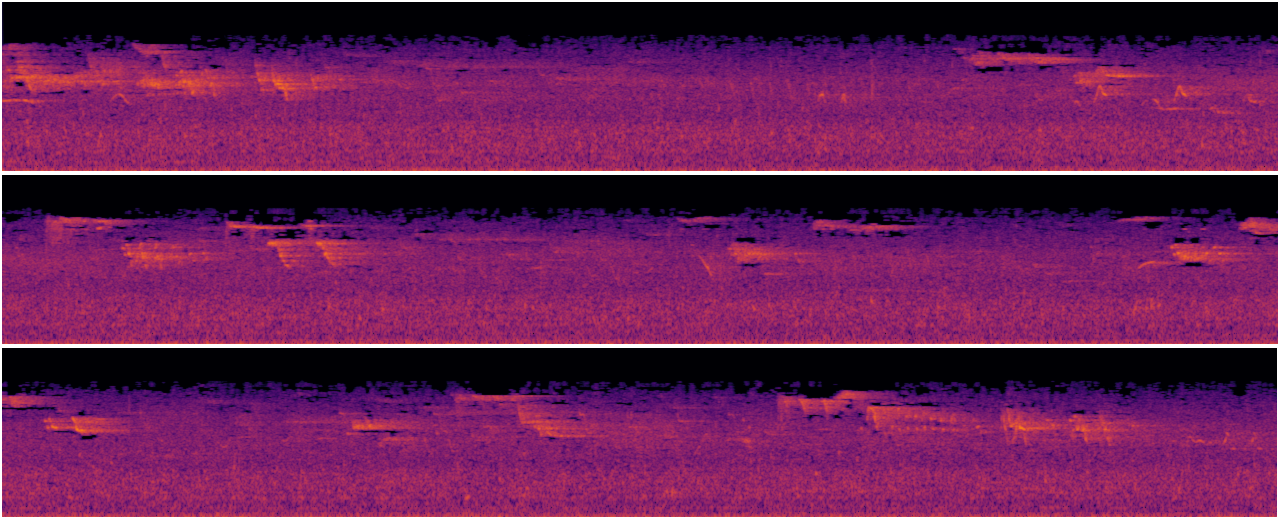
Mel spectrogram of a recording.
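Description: Birds chirping: short high calls every second or two, over a steady soft hiss of outdoor ambience.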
